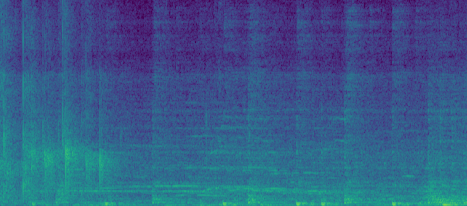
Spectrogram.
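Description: A church congregation at a Sunday Baptist service applauding, soft rhythmic clapping with murmuring voices, fairly faint and somewhat distant.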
